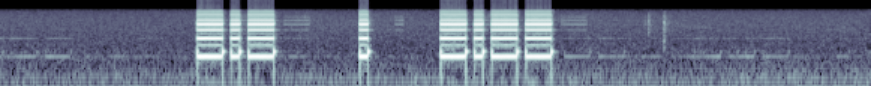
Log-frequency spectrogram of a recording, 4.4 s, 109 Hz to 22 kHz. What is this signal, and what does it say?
Morse code, heard as a keyed tone, about 28 wpm, spaced as for 16 wpm, 2050 Hz. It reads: KEY
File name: ham radio / CodeQuick / Code Quick 10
